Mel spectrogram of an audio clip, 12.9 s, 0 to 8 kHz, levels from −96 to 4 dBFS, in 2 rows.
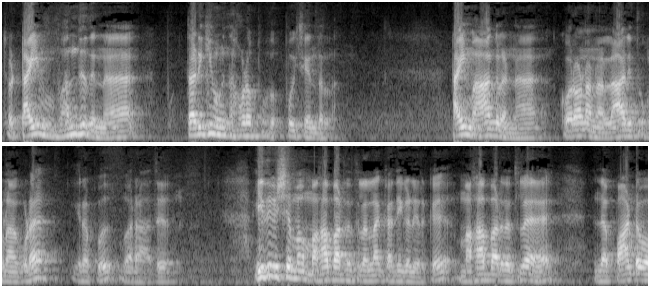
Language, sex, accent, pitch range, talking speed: Tamil, male, native, 110-145 Hz, 110 wpm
